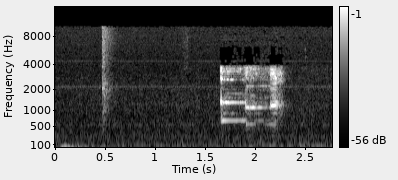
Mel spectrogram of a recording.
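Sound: phone call ringback tone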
